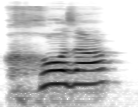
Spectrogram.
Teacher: Tem que arranhar a garganta. Quando o S tá no antecede uma vogal, você vai falar como se fosse Z, sempre.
